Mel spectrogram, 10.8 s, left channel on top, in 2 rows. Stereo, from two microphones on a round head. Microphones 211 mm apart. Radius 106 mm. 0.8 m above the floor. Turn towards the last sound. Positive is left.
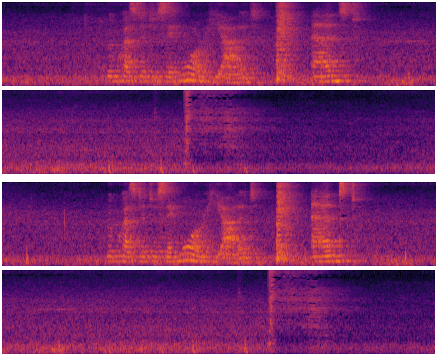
turn(degrees=-20)  # may be behind; listen again after turning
